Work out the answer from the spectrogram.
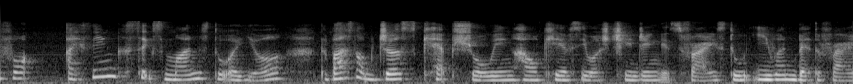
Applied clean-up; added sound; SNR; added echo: none; none; none; none.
